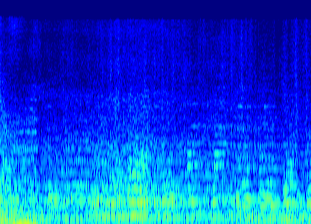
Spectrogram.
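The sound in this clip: Bees buzz around a hive in a continuous, even drone that stays steady and fairly full without pause.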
